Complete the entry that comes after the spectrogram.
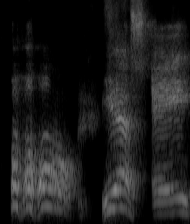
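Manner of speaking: bad Canadian accent with eh tacked on the end. Retelling how Ed McMahon tried the accent, doing Ed McMahon's bad Canadian accent. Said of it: "he would just say A at the end of everything".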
